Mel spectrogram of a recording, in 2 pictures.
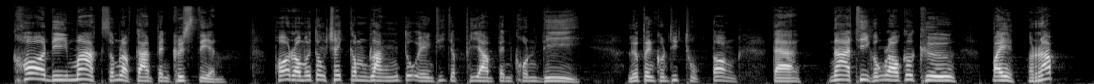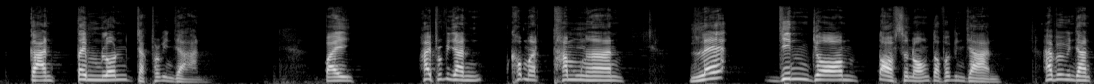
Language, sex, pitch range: Thai, male, 155-205 Hz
